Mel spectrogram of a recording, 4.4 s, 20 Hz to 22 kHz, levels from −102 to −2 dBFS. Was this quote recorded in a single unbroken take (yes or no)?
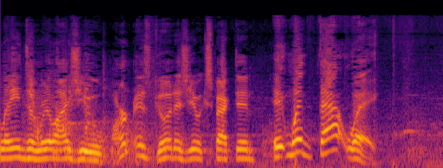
yes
